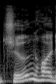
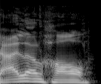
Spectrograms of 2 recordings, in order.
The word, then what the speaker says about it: Gyllenhaal: Nee, nie drüber nachgedacht, aber der Name Gyllenhaal, der übrigens ganz anders ausgesprochen wird in Realität, alle sagen Gyllenhaal, aber der wird wohl, die Vokale werden wohl so betont, dass Jake selbst in Talkshows sagt, wir bleiben bei dieser Aussprache. Gyllenhaal ist total okay, versucht's lieber gar nicht erst. – Ich möchte aber jetzt wissen, wie es ausgesprochen wird. – Gyllenhaal. So, man muss irgendwas Komisches machen mit seinen Stimmorganen.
